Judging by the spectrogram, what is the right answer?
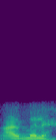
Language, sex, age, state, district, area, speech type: Kannada, male, 45-60, Karnataka, Davanagere, urban, conversation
